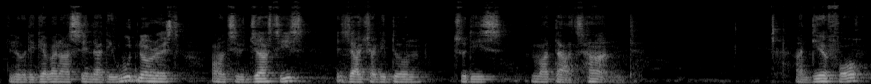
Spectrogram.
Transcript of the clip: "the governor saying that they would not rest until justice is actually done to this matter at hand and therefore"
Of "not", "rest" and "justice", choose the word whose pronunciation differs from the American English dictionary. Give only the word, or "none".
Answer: none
